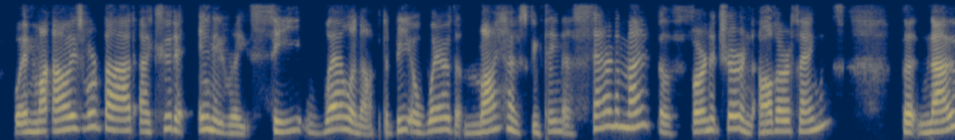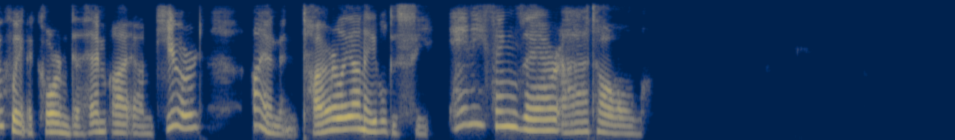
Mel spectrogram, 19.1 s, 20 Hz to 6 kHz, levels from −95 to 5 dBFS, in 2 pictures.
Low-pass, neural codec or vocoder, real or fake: 5.4 kHz; codec, 44.1 kHz, 2.6 kbps, SNAC; fake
